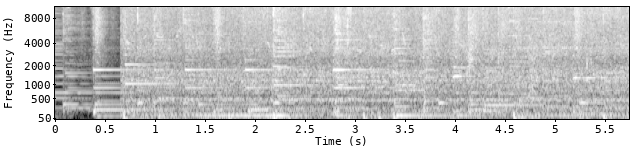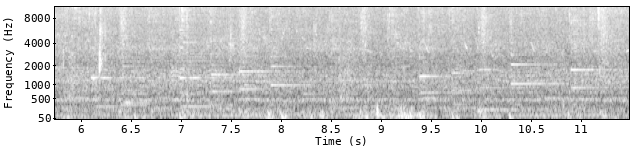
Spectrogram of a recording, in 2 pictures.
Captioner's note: hundreds of honeybees buzzing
